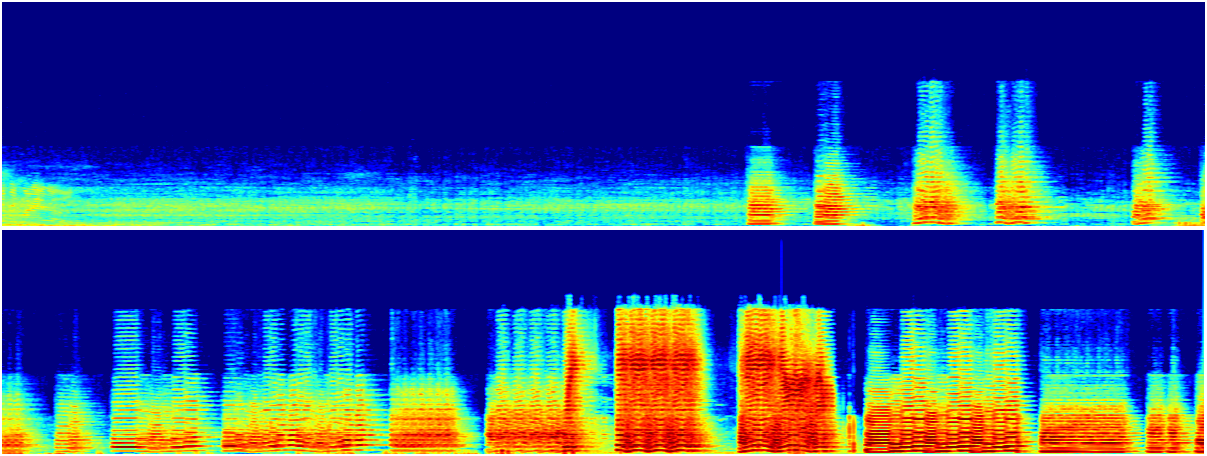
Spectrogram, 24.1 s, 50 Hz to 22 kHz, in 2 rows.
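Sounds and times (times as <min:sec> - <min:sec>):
musical air horn melody: 0:11.3 - 0:24.0.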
